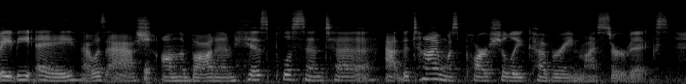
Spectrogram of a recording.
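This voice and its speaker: An American accent marks this woman's fairly low voice, bright and sharp in tone, with vocal fry and fairly even intonation. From US South, North Carolina. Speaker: mom vlogger. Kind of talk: personal testimony to camera. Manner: hesitant, many fillers.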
